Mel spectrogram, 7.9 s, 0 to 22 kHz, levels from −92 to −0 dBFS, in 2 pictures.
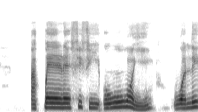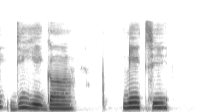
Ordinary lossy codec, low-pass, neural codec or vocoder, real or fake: none; 9.9 kHz; codec, 32 kHz, 1.9 kbps, SNAC; fake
